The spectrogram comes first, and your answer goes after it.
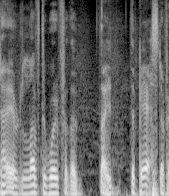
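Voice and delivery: ordinary talk

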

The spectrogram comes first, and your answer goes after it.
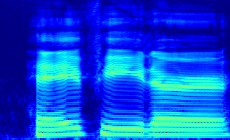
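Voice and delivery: slow, drawn-out, drawling voice. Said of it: "we say it like that".

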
